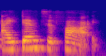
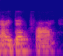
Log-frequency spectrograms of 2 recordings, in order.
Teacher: in a British context, you will say identify because they pronounce the T, but an American is going to say identify.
